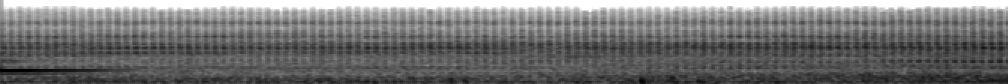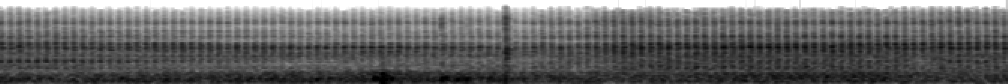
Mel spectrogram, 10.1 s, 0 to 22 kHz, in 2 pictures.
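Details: 1995 Honda Passport (rebadged Isuzu Rodeo) 3.2 V6, long-running racket at idle: busy clattery idle with rapid tapping about three to four a second over a hissy engine bay; owner suspected exhaust leak but fears worse, cause unclear.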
